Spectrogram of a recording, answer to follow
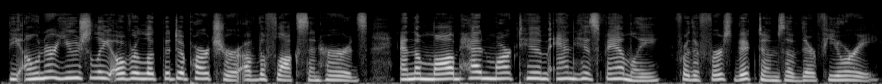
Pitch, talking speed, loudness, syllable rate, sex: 230 Hz, 185 wpm, -17 LUFS, 5.0 syllables/s, female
